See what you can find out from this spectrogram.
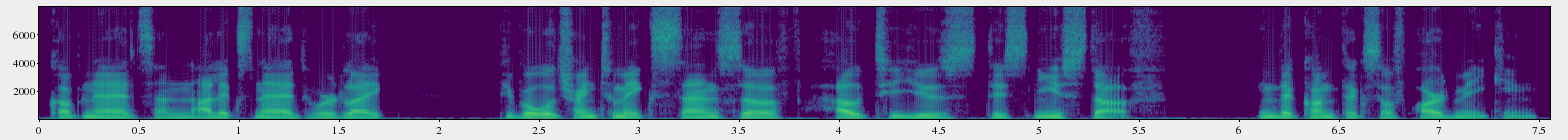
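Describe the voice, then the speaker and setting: A man from Chile, in his thirties, talks through a software demo and his career in a loose, halting way, full of "like" and "um". His voice is smooth and clear, recorded close and dry with almost no room sound. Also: mid-range voice, no room sound. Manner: halting, many fillers and restarts. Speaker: AI company founder giving a demo. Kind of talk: casual interview.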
